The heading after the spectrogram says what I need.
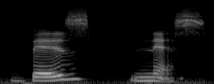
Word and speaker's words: business: two syllables chocolate Wednesday and finally business bis-ness bis-ness hopefully Hopefully, you're able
